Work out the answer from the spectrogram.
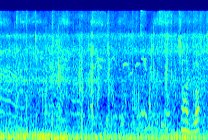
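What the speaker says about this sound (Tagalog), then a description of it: "Ayan po, may kabayo. Good morning, kabayo." A horse close by at a communal ranch in Bukidnon, with hoof clops and a short whinny-like call near the end, over steady outdoor wind noise and background voices.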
